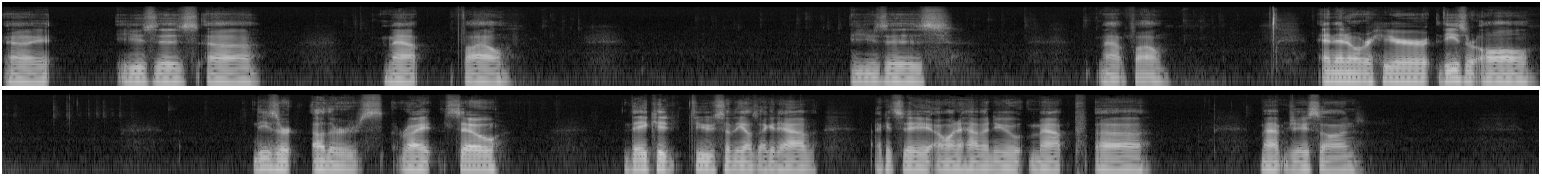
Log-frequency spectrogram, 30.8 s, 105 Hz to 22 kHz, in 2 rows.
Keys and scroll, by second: 0.0-16.5 typing, 17.7 ctrl+[, 17.9 ctrl+j, 18.3-19.4 typing, 21.5-26.0 typing, 27.5-28.5 typing.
